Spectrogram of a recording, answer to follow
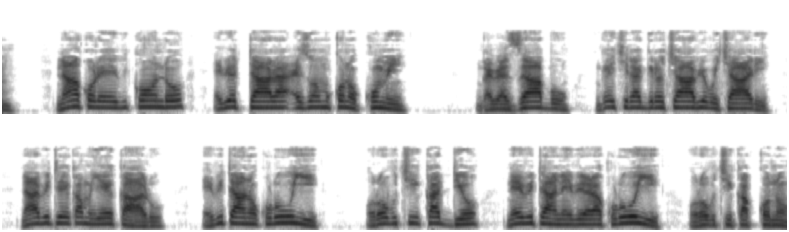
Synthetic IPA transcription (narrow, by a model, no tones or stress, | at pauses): naːko̞leːβiko̞ːndo̞ | e̞βje̞tːaːlaʔe̞zo̞ːmuko̞no̞kːumi | ŋɡaβjazaːbu | ŋɡe̞ːciɾaɟiɾo̞caːβjo̞βwecaːli | naːβite̞ːkamuje̞ːkaːlu | e̞βitaːno̞kuluːji | o̞ɾo̞ːβuciːkadːjo̞ | ne̞ːβitaːne̞ːβiɾalakuluːji | o̞ɾo̞ːβuciːkakːo̞no̞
